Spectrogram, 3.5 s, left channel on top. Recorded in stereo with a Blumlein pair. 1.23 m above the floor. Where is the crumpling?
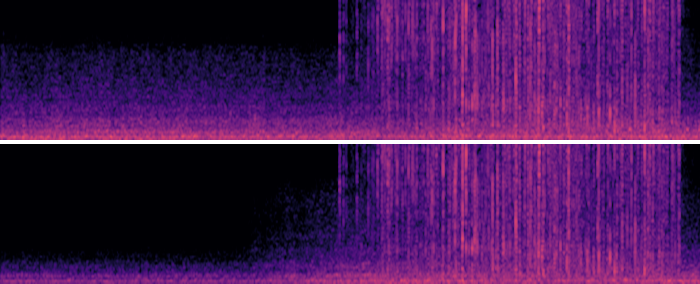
Straight ahead, 0.9 m.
